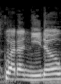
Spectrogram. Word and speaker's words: Guadagnino: The director is Lucas Guadagnino, which is how his name is pronounced.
